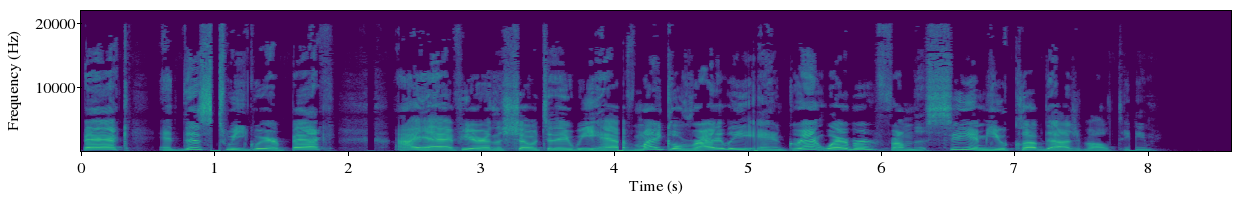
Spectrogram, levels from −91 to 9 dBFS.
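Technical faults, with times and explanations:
0.98–1.04 s, 2.15–2.21 s, 4.03–4.07 s, 5.05–5.07 s, 7.85–7.91 s: underrun with held sample. The buffer ran dry for 20 to 65 ms each time, just before "week we are back", between "week we are back" and "I have here on", and after "the show today we". The converter held its last value, so the waveform sits flat. The sound stops with little or no click, and nothing is skipped, so playback resumes softly where it paused rather than jumping.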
